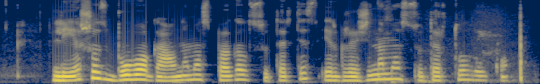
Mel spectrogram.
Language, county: Lithuanian, Kaunas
